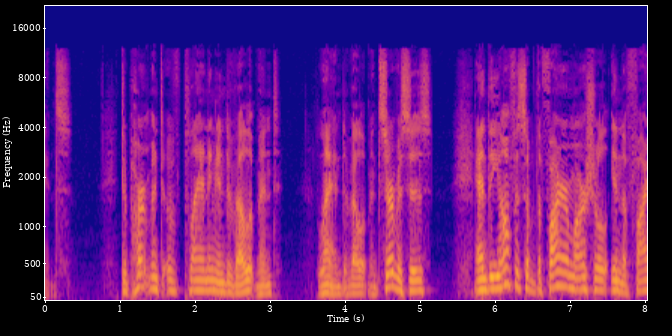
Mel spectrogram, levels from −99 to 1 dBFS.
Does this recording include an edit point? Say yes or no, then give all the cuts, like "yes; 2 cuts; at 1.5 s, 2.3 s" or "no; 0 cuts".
no; 0 cuts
